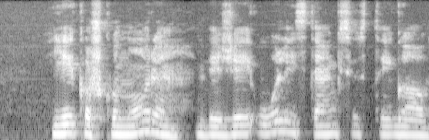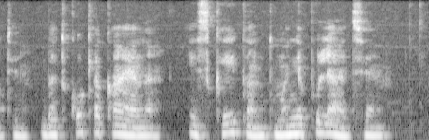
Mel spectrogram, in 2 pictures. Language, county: Lithuanian, Klaipėda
